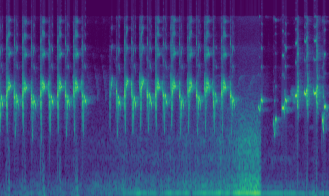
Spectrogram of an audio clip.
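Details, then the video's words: Black-winged myna in full, rapid song with fill-in phrases, used to train competition birds: fast bursts of sharp, high chirps repeated about three times a second, a short pause, then a hissing rush before the chirping resumes. "jalak putih gacor full nembak isian untuk masteran burung lomba"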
